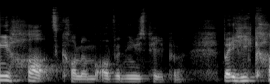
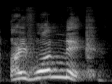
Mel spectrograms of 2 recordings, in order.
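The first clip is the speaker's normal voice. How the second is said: higher and louder, breathless with joy; gasping with excitement; 12 semitones higher, 9 dB louder, slower than usual. Acted. Tim tells Nick he won Paris, gasping excitedly. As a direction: gasp out the win, can't believe it. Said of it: "Tim gasped".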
